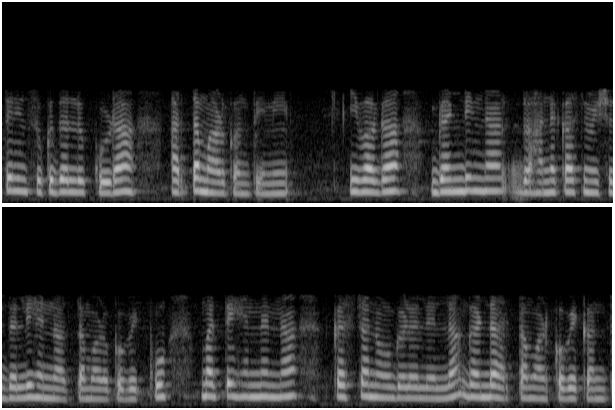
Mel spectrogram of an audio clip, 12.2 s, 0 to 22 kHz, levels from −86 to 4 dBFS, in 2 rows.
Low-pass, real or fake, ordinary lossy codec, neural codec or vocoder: 3.6 kHz; real; none; none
